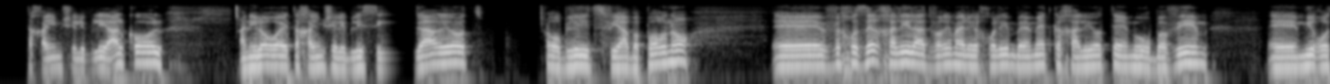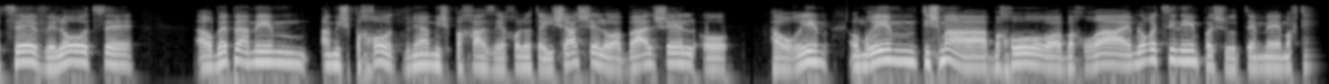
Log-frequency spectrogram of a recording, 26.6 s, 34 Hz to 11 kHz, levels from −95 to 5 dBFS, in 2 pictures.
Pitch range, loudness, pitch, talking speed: 110-145 Hz, -18 LUFS, 120 Hz, 120 wpm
